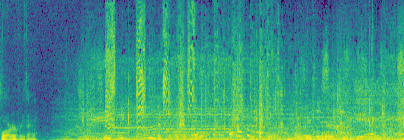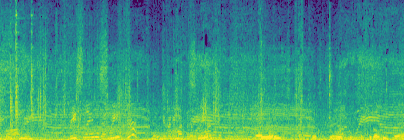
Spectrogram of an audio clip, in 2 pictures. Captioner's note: chatter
